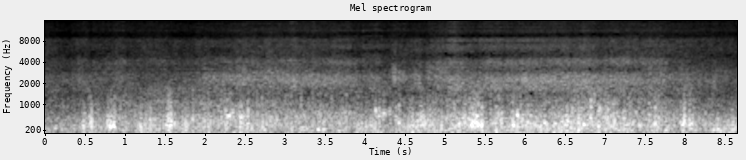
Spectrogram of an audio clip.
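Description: Surf washing on the beach with wind buffeting the microphone, a steady unbroken noise.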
